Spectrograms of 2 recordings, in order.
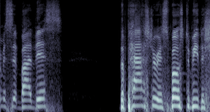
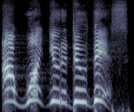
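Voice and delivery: loud, high, slow command; forceful, measured demand; blunt pastor's order; 5 semitones higher, 9 dB louder, slower than usual. Acted. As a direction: drive every word home loudly. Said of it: "so the pastor can say".

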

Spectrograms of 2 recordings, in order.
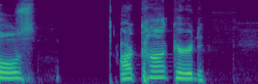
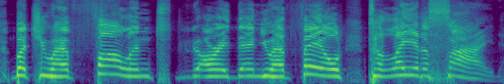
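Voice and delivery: raised, driving preacher's voice; forceful preaching; 4 semitones higher, 6 dB louder than usual. Real, not acted. Preacher rebuking congregation for old hang-ups, forceful preaching.

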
